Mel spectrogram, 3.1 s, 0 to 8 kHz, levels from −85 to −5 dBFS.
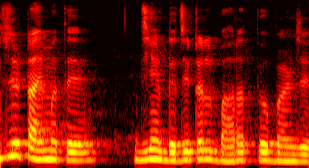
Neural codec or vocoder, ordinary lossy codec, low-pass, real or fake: none; none; none; real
